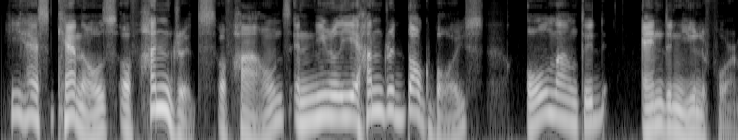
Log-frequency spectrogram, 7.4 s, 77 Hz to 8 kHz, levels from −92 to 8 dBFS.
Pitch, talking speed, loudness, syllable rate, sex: 140 Hz, 140 wpm, -19 LUFS, 3.9 syllables/s, male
